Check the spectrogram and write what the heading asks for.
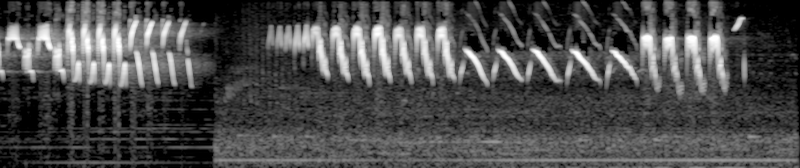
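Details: Song of the wild Atlantic canary (Serinus canaria): dense rolling trill, a short silence, then repeated looping whistles slowing into long downward slurs and a closing quick phrase, over a faint low hum.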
